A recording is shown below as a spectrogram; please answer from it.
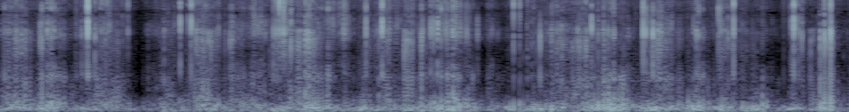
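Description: Long nail tips scratch the bottom edge and side of a hollow, textured plastic Tums tablet bottle with a blue lid. The result is a steady, dense rasping, heavy in the low range, with short bright scratchy bursts.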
